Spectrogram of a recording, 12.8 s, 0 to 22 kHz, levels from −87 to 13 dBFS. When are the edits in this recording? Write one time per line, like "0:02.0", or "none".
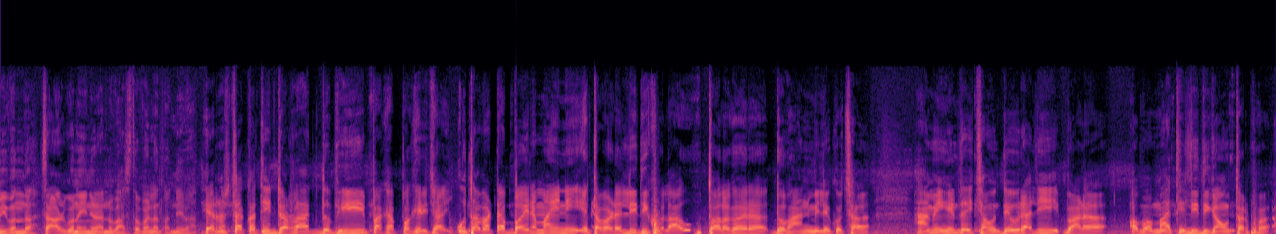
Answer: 0:01.9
